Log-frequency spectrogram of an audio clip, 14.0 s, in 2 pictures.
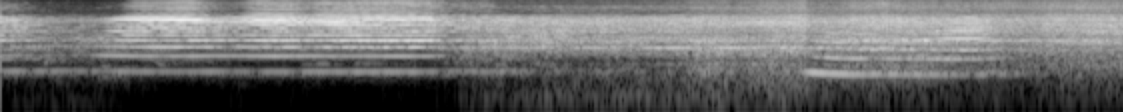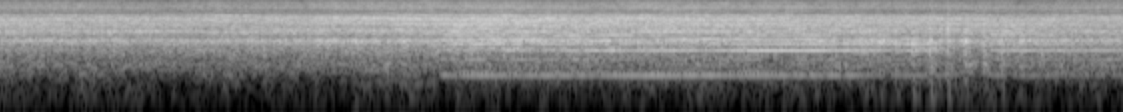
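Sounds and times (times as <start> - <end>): train horn: 0.0 - 3.4, 4.0 - 6.4, 9.8 - 14.0
train wheel and rail noise: 0.0 - 14.0.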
